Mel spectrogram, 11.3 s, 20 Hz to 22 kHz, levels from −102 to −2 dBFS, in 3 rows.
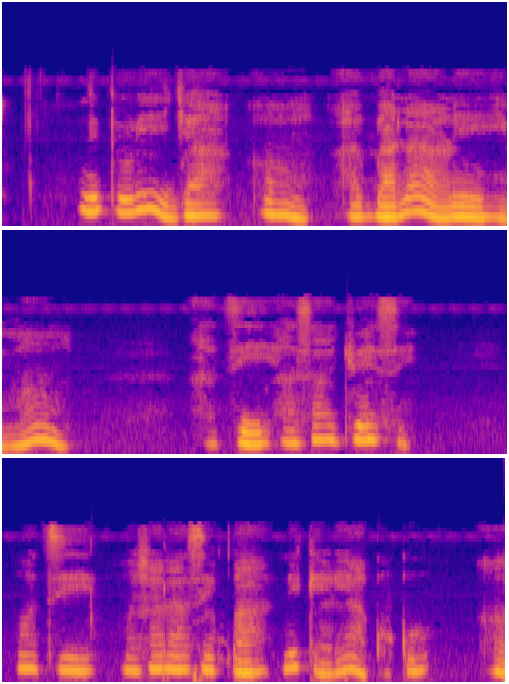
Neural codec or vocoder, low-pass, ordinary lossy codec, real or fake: none; 7.2 kHz; AAC, 32 kbps; real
